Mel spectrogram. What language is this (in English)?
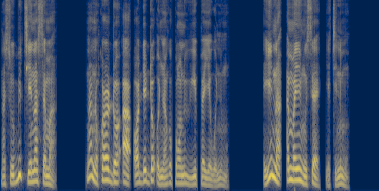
Akan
